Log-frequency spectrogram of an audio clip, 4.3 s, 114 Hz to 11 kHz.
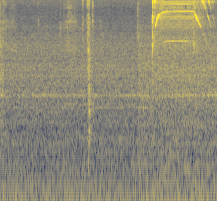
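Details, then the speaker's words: New replacement fuel pump for a 1994 Jeep YJ bench-tested before installation; a steady low hum with a thin constant whine, no surging or rattle, and it runs normally. "hey makes all the right noises"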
